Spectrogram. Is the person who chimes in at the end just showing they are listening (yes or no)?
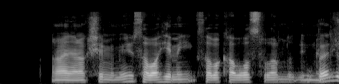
no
